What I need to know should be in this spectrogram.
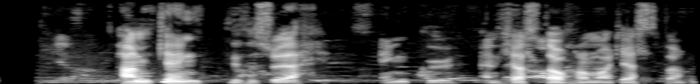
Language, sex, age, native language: Icelandic, male, 15, Icelandic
